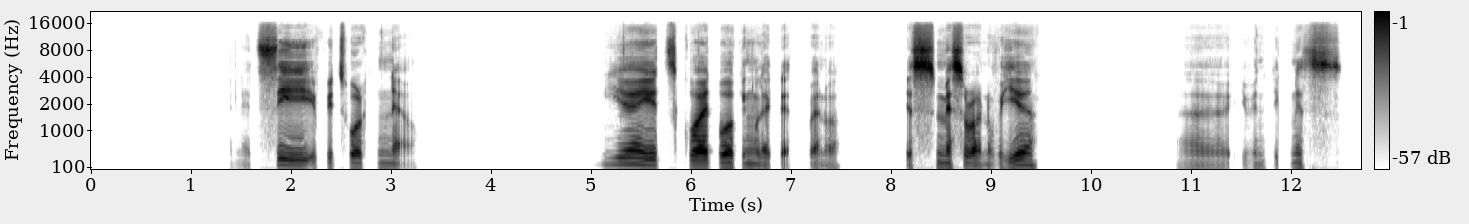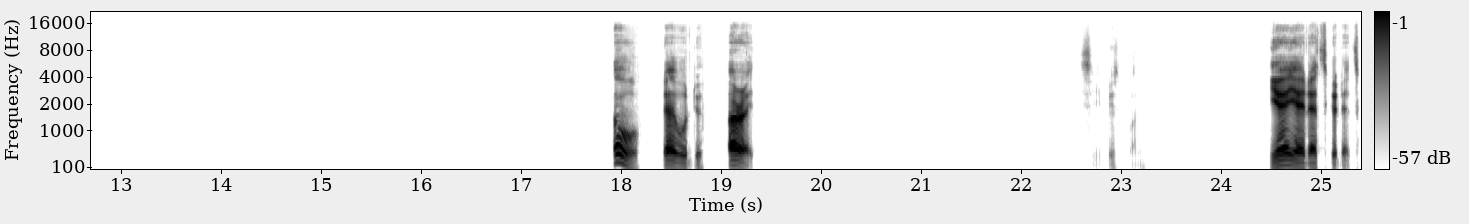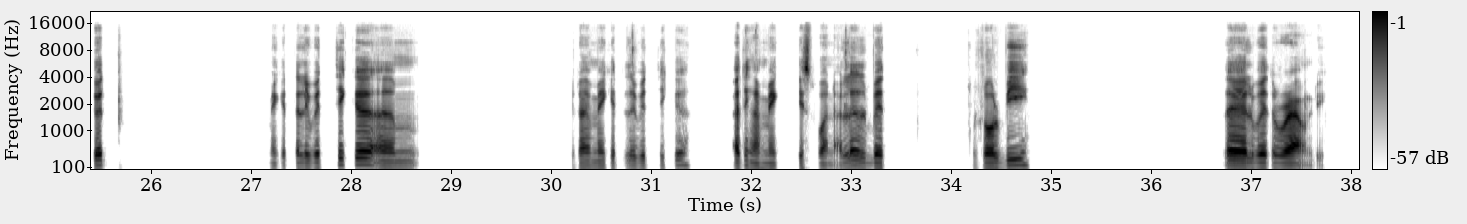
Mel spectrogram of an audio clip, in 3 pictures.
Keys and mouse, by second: 0.1 click, 0.8 click, 1.8-2.9 drag, 3.4-4.8 middle drag, 5.5-5.8 shift+middle drag, 11.7 click, 12.4 click, 13.2 click, 13.6-15.1 middle drag, 15.8-18.7 middle drag, 19.3-19.8 middle drag, 20.3-20.8 middle drag, 21.2-22.4 middle drag, 23.2-24.3 shift+middle drag, 24.8-25.2 middle drag, 25.7 Tab, 25.8 middle click, 28.0 middle click, 29.2 shift+middle click, 29.9 middle click, 33.1 shift+middle click, 34.5 ctrl+b.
